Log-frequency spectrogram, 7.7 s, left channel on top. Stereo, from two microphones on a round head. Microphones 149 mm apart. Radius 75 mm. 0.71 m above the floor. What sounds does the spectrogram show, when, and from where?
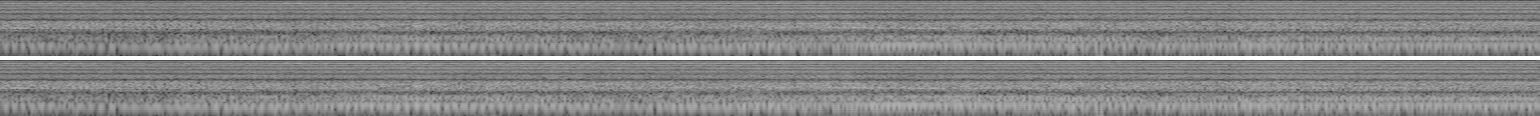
0.0 s a drone: 10° left (ahead or behind)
